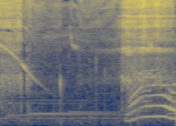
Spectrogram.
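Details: Dental drill with water spray splitting an infected left wisdom tooth in two for extraction, tongue side protected: high-pitched whine that falls in pitch then rises again steadily, with spray hiss; tooth sectioning.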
